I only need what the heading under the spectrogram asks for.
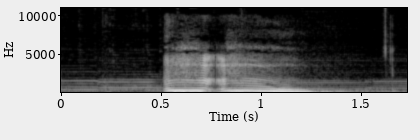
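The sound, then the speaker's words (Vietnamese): A cough, harsh and voiced: a short throaty burst, then a longer rasping clearing of the throat that slowly fades, fairly loud with no other sound. “Triển Chiêu lại ho, nói.”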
